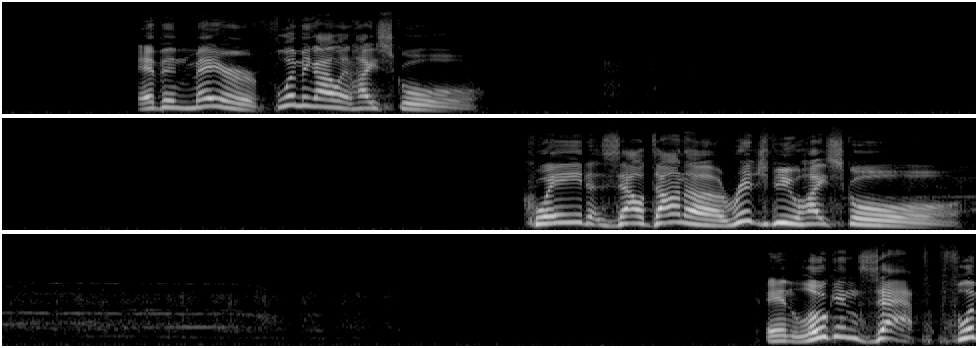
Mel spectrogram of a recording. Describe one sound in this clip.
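A man announces names through a loudspeaker in a large echoing hall.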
